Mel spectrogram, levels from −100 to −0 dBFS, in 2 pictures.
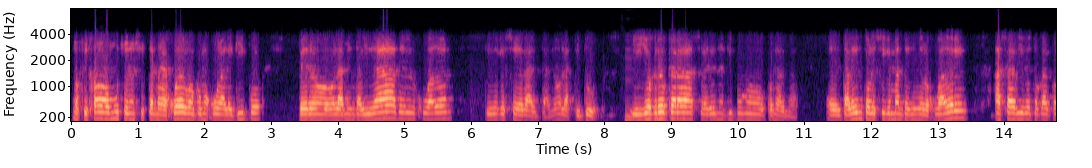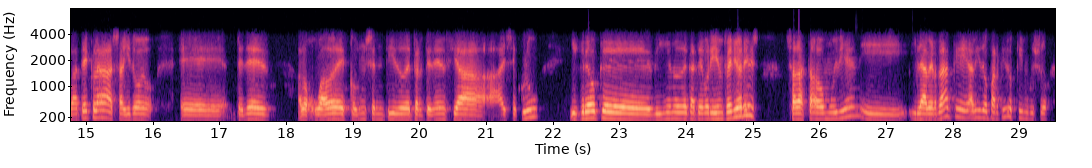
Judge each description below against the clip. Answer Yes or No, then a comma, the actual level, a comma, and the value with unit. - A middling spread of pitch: No, narrow, 2.3 semitones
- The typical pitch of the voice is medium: Yes, medium, 150 Hz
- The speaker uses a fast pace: No, average, 175 wpm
